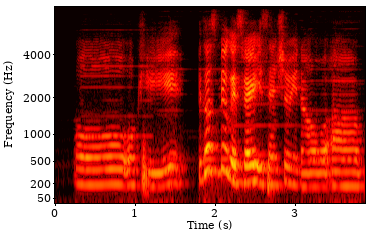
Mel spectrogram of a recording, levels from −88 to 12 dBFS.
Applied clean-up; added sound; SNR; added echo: neural separator model SepFormer DNS4.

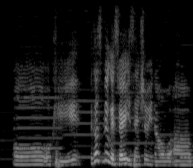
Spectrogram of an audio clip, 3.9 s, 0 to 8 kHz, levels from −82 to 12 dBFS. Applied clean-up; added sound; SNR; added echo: classical method WPE with log-MMSE.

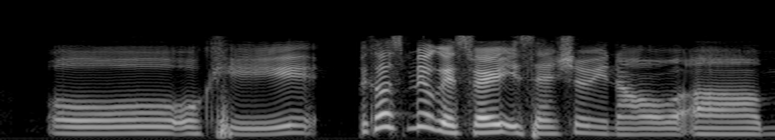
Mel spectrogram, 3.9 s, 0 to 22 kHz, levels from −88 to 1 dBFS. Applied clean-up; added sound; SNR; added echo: none; none; none; none.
